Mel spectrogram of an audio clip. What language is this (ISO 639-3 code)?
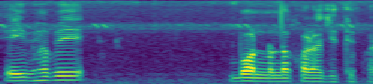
ben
